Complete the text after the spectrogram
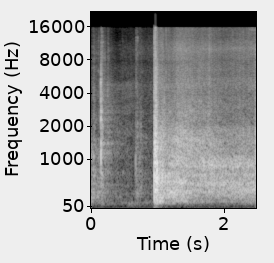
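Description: Skateboard wheels roll roughly over concrete.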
